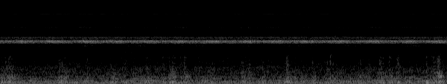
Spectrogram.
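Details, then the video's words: Chorus of crickets at Lake Arrowhead in California, a continuous shrill ringing tone that holds even and steady, with a soft low background rumble beneath it. "Serenity sounds crickets chirping lake arrowhead"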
